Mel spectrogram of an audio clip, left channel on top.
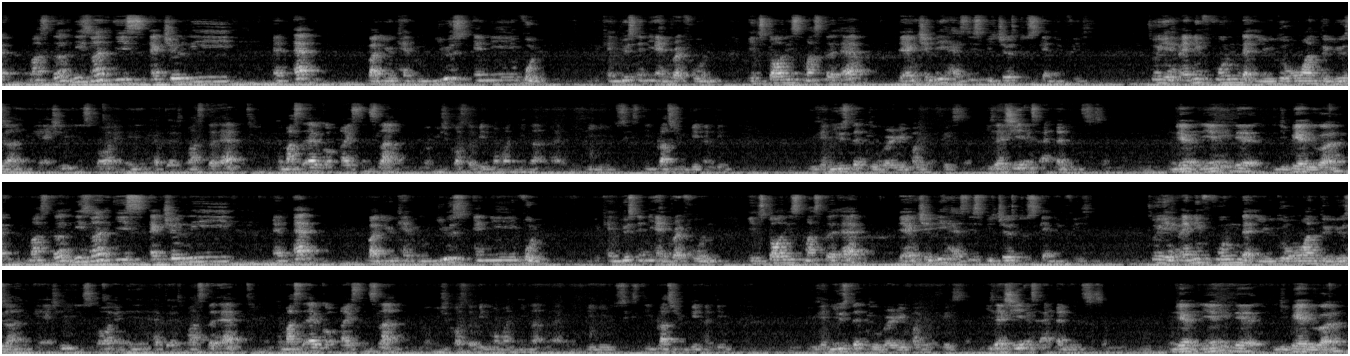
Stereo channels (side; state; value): both; normal; correlation 0.44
